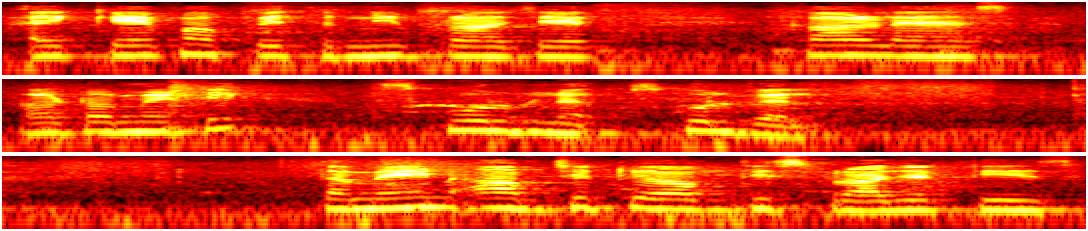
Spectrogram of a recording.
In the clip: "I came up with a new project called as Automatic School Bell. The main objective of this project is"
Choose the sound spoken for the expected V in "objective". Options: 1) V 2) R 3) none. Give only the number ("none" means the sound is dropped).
3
